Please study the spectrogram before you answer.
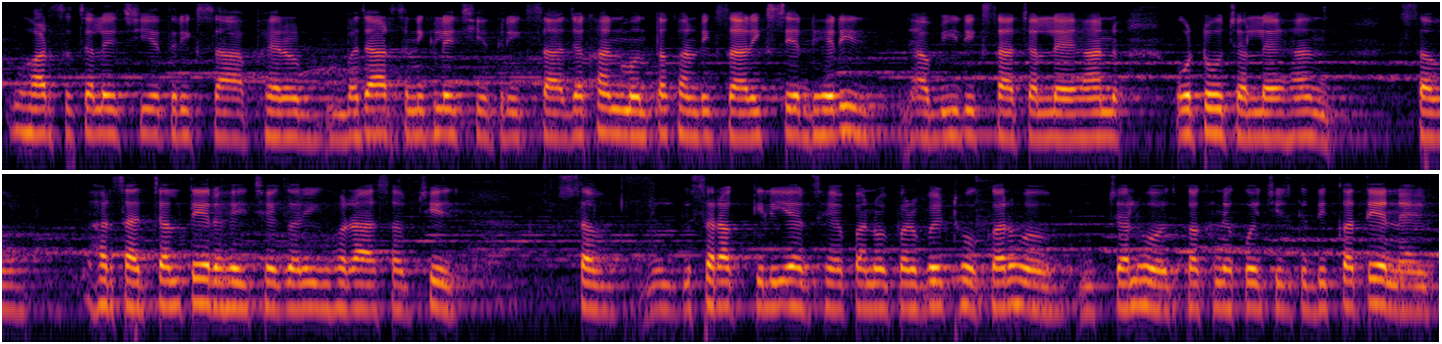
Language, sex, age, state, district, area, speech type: Maithili, female, 30-45, Bihar, Begusarai, urban, spontaneous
